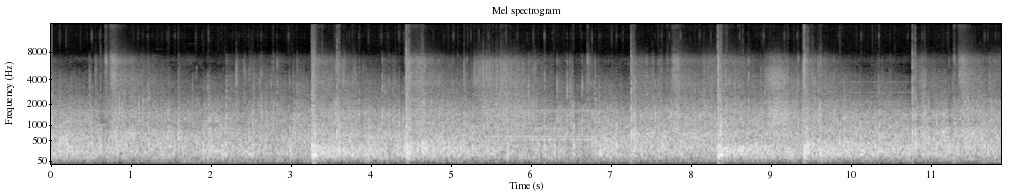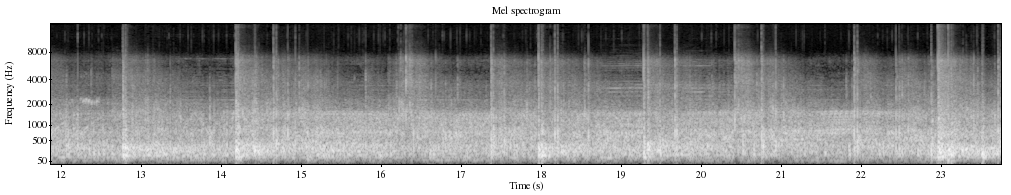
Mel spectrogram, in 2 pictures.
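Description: Fireworks salute shells bursting: a steady din of many overlapping bangs and crackles, with louder single bangs standing out every second or two.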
